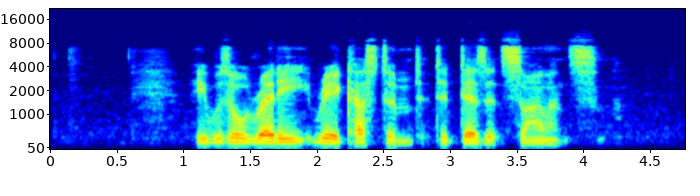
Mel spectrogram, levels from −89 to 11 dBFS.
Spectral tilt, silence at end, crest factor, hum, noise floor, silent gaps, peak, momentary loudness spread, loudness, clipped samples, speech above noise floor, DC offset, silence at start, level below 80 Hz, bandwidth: -3 dB/octave; 0.65 s; 20 dB; none; -61 dBFS; none; -2 dBFS; 12 LU; -19 LUFS; under 0.1%; 42 dB; under 0.1%; 0.75 s; -64 dBFS; 9.6 kHz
